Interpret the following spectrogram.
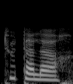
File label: "tout a l heure", French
